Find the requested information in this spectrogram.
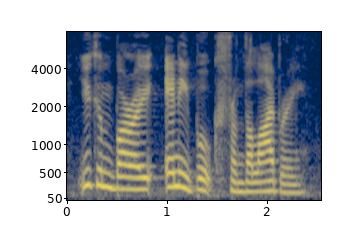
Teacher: When the word any is stressed, this tells us that we're talking about an unrestricted quantity or unlimited choice.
